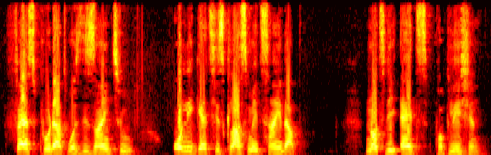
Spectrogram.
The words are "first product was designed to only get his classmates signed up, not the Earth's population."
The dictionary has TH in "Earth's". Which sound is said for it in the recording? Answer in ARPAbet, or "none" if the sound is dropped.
T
